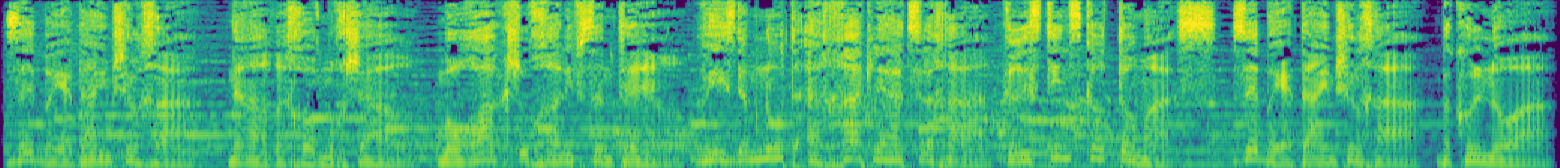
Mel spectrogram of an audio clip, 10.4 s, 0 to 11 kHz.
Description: Native speaker Male 20-30 lat
Demo lektorskie
Spot radiowy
